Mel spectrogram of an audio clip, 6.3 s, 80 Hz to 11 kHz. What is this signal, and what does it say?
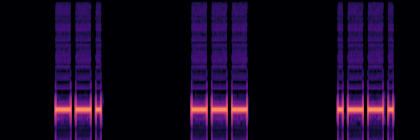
Morse code, heard as a keyed tone, about 16 wpm, spaced as for 5 wpm, 800 Hz. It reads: GOP
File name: Alphabetical / Alphabetical mp3s / Gs @5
